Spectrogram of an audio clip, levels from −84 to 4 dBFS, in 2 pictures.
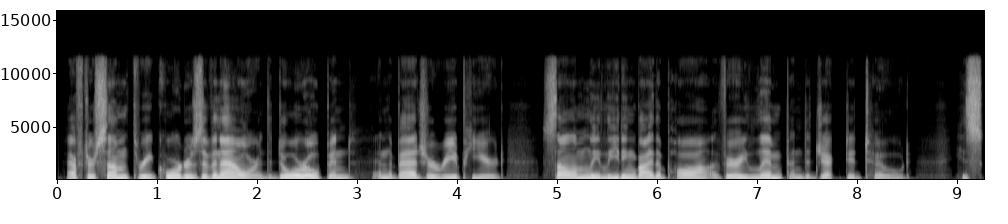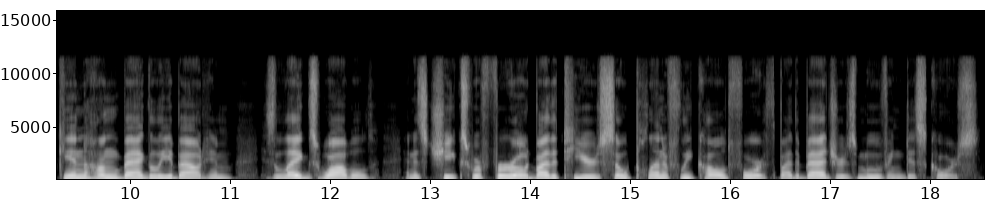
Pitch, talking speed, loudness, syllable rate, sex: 125 Hz, 165 wpm, -18 LUFS, 4.7 syllables/s, male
